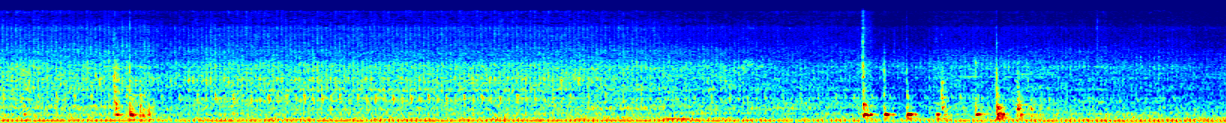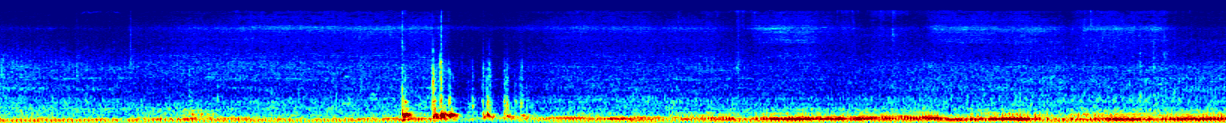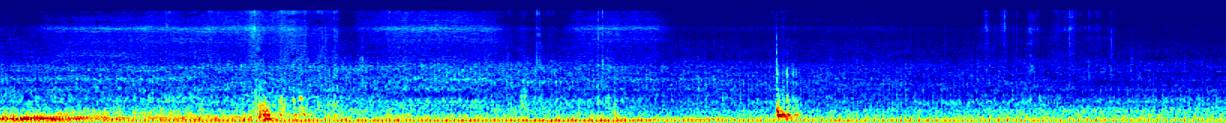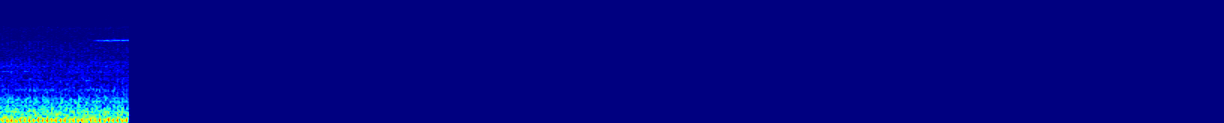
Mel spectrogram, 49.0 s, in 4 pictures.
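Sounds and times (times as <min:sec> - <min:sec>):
engine running steadily: 0:00.0 - 0:38.1
sharp knocks: 0:01.1 - 0:01.7, 0:08.6 - 0:10.6, 0:16.3 - 0:17.7, 0:32.3 - 0:32.6.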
